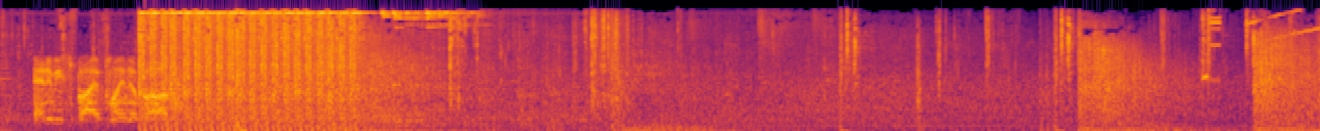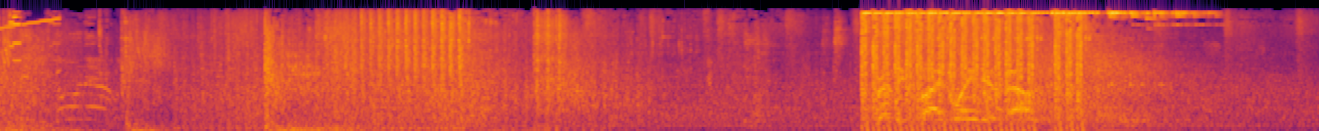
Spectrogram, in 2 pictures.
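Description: Rapid bursts of automatic gunfire crack loudly, coming in several bursts.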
